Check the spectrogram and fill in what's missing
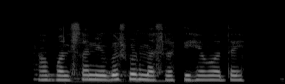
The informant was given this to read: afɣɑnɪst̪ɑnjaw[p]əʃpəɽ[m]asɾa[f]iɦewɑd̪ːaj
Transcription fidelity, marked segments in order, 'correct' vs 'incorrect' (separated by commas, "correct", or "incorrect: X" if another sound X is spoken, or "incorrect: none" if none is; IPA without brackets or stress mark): incorrect: b, correct, correct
